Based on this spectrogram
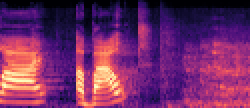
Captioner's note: audience laughs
